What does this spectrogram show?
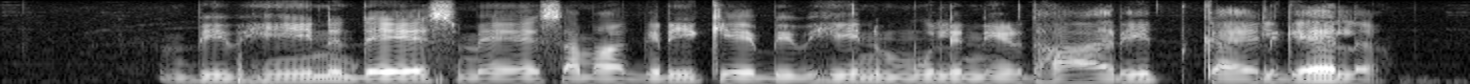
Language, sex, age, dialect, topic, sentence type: Maithili, male, 60-100, Southern/Standard, banking, statement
